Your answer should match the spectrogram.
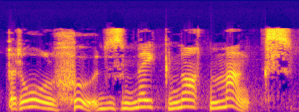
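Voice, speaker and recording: A woman's voice: medium pitch, animated, very slow, a little mellow, lo-fi sound. A woman playing a proud, wary, wronged queen in a Shakespearean audio drama, speaking formally and emphatically. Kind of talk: Shakespearean radio drama acting.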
